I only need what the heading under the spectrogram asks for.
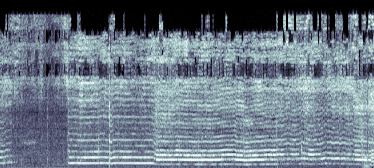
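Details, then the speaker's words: GE Profile ice machine making ice: a loud, wavering squeal as the auger struggles to push very solid ice up and out. The cause was later found to be a clogged water hose starving the evaporator of water. "What is going on? It's like the ice is struggling to come up out of there, making some type of god-awful squealing sound."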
